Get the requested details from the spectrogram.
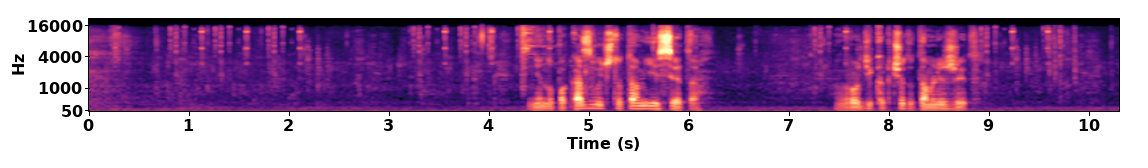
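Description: Metal lock picks scrape and click inside a door lock.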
